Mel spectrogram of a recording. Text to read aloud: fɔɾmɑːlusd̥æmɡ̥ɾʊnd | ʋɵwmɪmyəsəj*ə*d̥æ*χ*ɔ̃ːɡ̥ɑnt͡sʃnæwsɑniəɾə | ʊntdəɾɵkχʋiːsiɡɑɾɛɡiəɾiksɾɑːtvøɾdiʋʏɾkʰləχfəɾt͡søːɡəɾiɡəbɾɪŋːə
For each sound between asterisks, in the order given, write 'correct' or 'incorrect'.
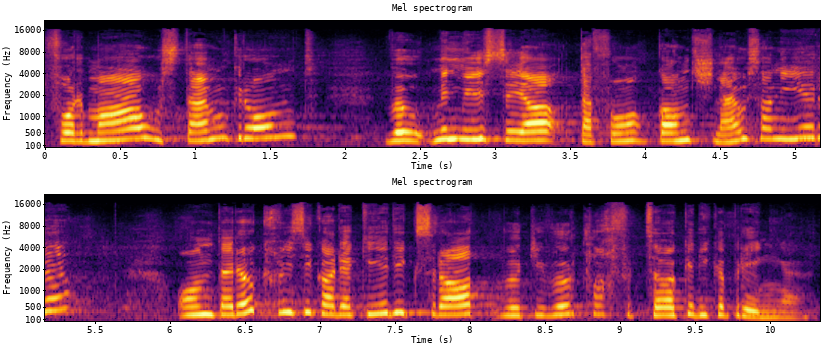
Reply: incorrect: ɑ, incorrect: f

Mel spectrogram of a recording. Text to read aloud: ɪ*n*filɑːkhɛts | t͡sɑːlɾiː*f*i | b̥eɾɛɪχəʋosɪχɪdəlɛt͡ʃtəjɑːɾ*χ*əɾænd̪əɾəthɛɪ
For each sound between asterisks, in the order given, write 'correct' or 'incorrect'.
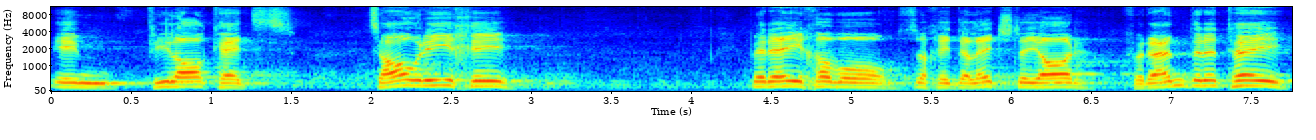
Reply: incorrect: m, incorrect: χ, incorrect: f

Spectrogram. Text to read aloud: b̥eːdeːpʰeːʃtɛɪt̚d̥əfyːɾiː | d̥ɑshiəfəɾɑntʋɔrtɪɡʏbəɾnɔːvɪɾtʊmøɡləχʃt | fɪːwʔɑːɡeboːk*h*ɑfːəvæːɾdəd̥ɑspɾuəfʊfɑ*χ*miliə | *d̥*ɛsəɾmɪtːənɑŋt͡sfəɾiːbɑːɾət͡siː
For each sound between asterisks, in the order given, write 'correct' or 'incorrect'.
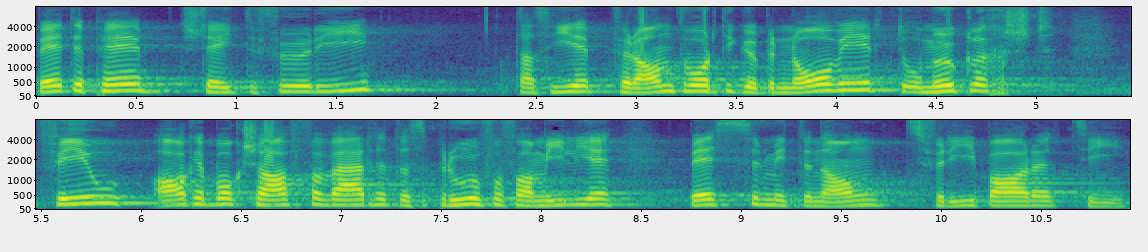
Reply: incorrect: ʃ, incorrect: none, incorrect: b̥

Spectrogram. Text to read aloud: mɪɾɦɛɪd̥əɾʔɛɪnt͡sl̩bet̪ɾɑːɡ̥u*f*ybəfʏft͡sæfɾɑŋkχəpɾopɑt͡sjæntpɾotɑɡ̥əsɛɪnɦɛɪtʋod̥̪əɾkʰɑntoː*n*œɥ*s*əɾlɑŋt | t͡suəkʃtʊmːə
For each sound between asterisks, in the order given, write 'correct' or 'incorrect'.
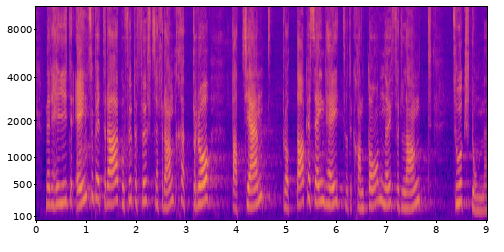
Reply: correct, incorrect: nː, incorrect: f

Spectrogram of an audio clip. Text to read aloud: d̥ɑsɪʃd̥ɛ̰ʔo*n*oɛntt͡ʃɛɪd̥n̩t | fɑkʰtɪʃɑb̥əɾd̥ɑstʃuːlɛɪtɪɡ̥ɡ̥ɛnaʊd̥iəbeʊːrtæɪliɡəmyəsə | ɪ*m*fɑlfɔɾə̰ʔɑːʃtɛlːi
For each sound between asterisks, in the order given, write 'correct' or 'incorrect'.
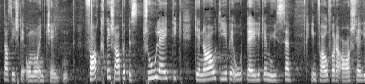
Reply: correct, correct

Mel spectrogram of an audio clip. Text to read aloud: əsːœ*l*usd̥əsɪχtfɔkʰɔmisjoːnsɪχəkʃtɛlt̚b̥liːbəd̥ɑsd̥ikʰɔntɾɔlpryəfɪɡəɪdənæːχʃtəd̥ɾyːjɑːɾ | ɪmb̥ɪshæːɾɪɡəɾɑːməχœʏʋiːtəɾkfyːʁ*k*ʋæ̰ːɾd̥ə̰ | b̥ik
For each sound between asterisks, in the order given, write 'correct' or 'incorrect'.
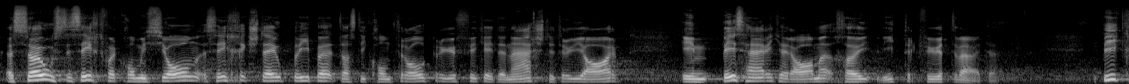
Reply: correct, incorrect: t

